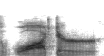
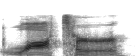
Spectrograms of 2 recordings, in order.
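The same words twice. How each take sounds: First: The middle consonant is a soft flapped D. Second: The middle consonant is a crisp T sound. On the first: "becomes water for an American" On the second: "water for a British person"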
